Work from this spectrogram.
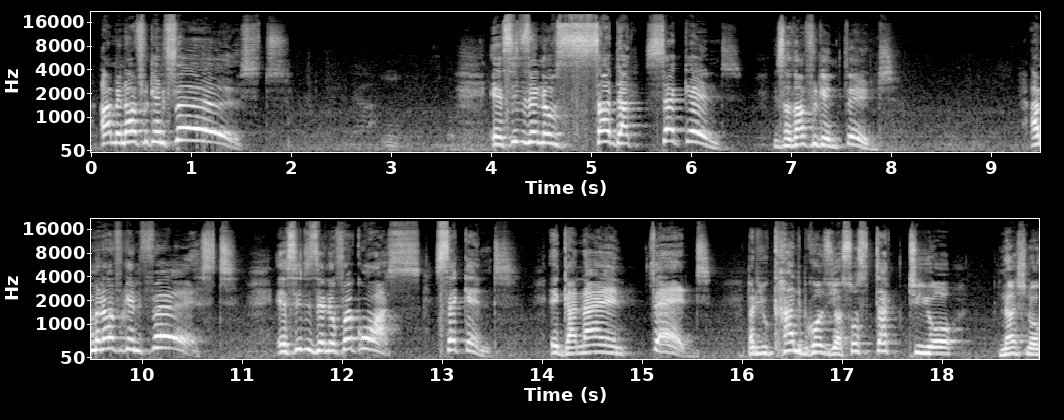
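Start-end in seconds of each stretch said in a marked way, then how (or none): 0.1-7.8 proud pledge. Shown as a demonstration. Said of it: "you must say". 9.4-15.7 proud pledge. Shown as a demonstration. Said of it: "you must say".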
